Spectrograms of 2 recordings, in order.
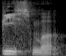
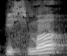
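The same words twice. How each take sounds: First: The stress is on the first syllable. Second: The stress is on the last syllable. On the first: The speaker calls it wrong. "он сказал «письма», то есть он сделал ударение на первый слог" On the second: The speaker calls it right. "Нужно было сказать «письма»"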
